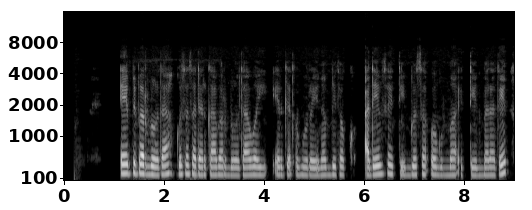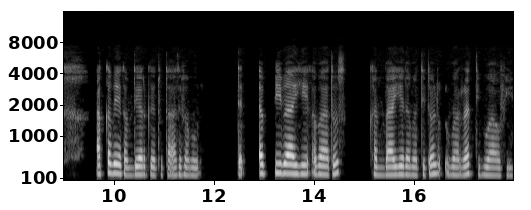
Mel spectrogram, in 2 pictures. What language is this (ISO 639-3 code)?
orm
